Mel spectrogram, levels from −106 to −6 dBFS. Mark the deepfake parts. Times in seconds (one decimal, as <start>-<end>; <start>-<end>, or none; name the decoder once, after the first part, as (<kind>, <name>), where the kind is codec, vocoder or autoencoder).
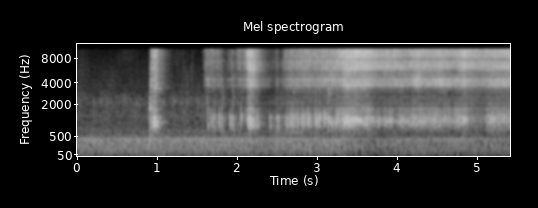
2.1-5.4 (vocoder, Vocos)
